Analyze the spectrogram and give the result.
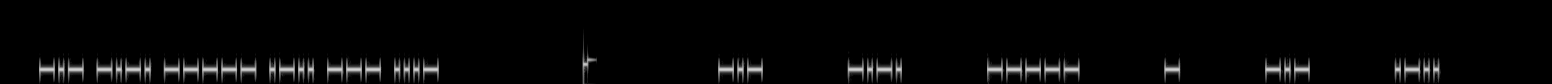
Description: Morse code, heard as a keyed tone, about 25 wpm, spaced as for 13 wpm, 700 Hz. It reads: KC0LOV KC0TKL
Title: USA Call Signs - 6 Characters - 6x Character Spacing - 25wpm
